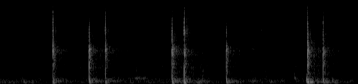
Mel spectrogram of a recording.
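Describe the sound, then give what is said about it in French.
Pen or chalk writing during a physics lecture on quasi-momentum: many sharp, crisp strokes and taps in an uneven rhythm, standing out clearly against a quiet background with no talk. “ce nombre θ, je vais l'écrire sous la forme”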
